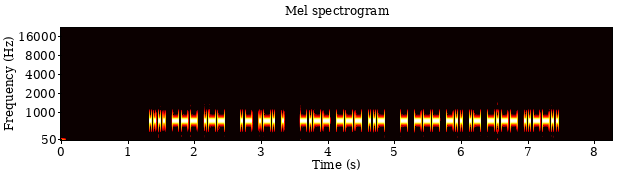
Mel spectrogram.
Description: Morse code, heard as a keyed tone, about 34 wpm, 700 Hz. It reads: HOW ARE YOU TODAY?
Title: Sentences from Top 1000 Words - Review Part 4 - 35wpm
